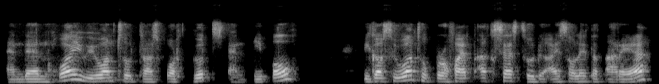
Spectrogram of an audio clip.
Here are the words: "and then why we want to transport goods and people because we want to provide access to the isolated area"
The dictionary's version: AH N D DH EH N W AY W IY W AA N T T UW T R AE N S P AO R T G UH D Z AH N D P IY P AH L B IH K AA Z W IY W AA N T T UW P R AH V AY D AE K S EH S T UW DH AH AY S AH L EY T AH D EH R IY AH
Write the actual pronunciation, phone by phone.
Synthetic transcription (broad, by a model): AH N D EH N W AY W IY W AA N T T UW T R AE N S P AO R T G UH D S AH N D P IY P AH L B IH K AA S W IY W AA N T T UW P R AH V AY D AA K S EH S T UW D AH AY S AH L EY T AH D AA R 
